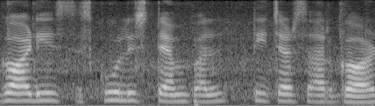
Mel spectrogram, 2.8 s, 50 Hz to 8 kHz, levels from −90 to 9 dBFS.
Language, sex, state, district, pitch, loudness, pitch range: Kannada, female, Karnataka, Raichur, 195 Hz, -18 LUFS, 185-215 Hz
